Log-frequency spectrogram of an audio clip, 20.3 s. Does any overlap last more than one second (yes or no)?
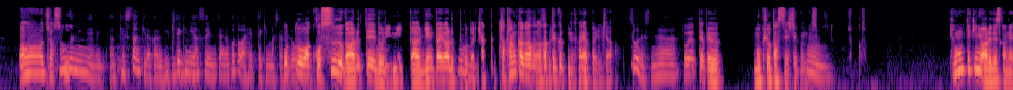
no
